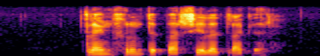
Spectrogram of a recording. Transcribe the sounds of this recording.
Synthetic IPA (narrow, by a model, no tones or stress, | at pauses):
klɛjnχruntəpærsiələtrʔæ̰kʰə̰r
